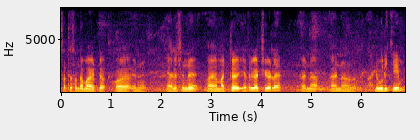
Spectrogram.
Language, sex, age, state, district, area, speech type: Malayalam, male, 60+, Kerala, Idukki, rural, spontaneous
